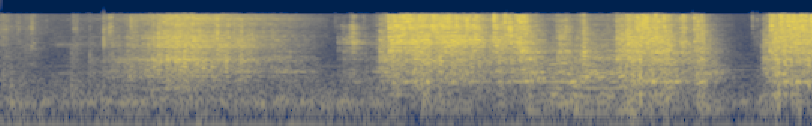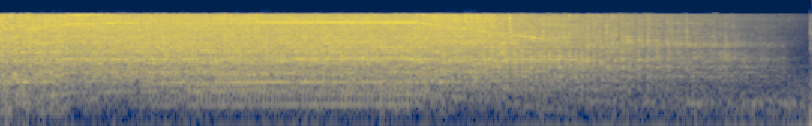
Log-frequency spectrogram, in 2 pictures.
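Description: Reciprocating saw cutting through a bent car bumper beam. It runs in shorter spells at first, then steadily for about four seconds before winding down near the end.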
